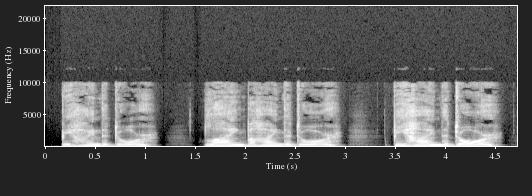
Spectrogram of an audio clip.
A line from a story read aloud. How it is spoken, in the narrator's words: Raskolnikov cried suddenly, staring with a blank look of terror at Razumihin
